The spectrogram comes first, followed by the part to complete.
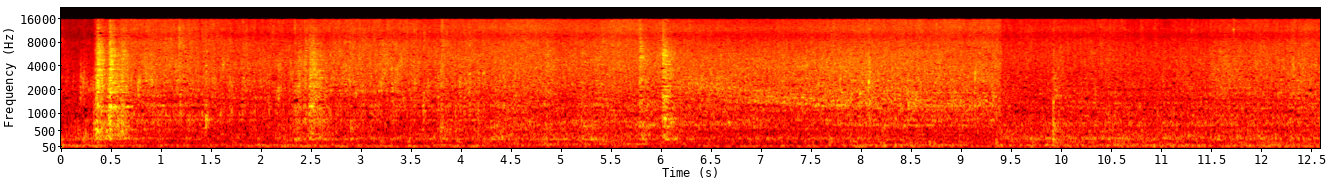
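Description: Food frying in hot oil in a pan: a steady sizzle that starts abruptly about half a second in, with a few sharper spits and crackles. It drops a little for the last couple of seconds.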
